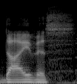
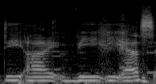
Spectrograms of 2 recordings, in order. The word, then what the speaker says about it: Dives: he sound it looks like he pronounces Divas, uh, Divas and Lazarus. – Yes, it's tripping me up because Divas is spelled D I V E S, and my brain is going dives, yeah, dives.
